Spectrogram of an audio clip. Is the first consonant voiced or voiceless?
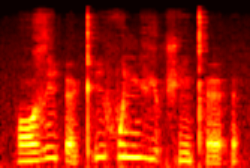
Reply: voiced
